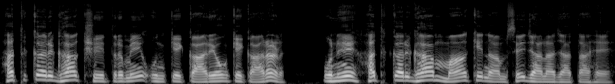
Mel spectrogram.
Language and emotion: Hindi, neutral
